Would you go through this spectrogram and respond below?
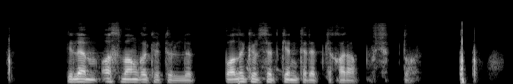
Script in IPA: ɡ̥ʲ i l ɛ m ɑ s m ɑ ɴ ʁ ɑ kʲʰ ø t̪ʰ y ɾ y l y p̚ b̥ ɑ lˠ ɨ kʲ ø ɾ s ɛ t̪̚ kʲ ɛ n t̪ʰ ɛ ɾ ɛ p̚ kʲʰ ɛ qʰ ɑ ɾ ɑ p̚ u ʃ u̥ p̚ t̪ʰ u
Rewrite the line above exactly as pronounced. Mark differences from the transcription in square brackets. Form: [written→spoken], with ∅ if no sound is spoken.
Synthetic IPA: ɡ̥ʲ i l ɛ m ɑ s m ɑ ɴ ʁ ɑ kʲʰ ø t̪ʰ y ɾ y l y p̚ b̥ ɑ lˠ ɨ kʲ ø ɾ s ɛ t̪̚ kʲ ɛ n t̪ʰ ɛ ɾ ɛ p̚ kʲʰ ɛ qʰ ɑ ɾ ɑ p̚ u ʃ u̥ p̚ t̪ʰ u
